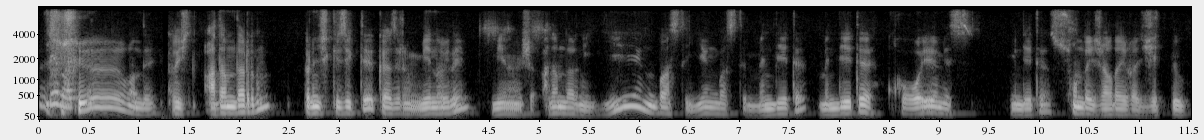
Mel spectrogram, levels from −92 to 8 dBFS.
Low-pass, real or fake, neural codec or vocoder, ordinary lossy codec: 7.2 kHz; real; none; none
